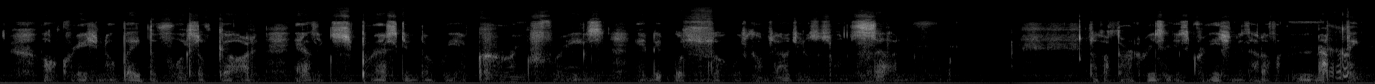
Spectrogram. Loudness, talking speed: -35 LUFS, 140 wpm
